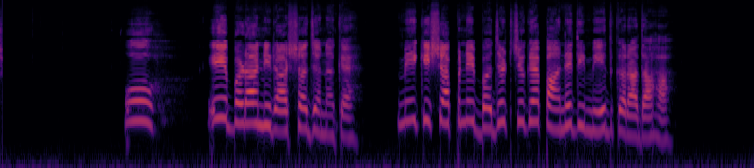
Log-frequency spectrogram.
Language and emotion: Dogri, disgusted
